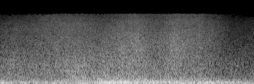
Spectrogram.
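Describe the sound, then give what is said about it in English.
Waves crash against a rocky coast beneath a castle in a steady, roaring surge, with a loud swell peaking midway and gusty wind noise blowing across the microphone; no voices. “Waves crash against the rocky coast beneath the castle.”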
